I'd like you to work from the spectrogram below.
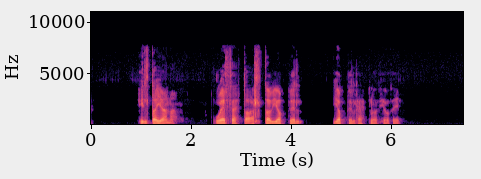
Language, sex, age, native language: Icelandic, male, 20-29, Icelandic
